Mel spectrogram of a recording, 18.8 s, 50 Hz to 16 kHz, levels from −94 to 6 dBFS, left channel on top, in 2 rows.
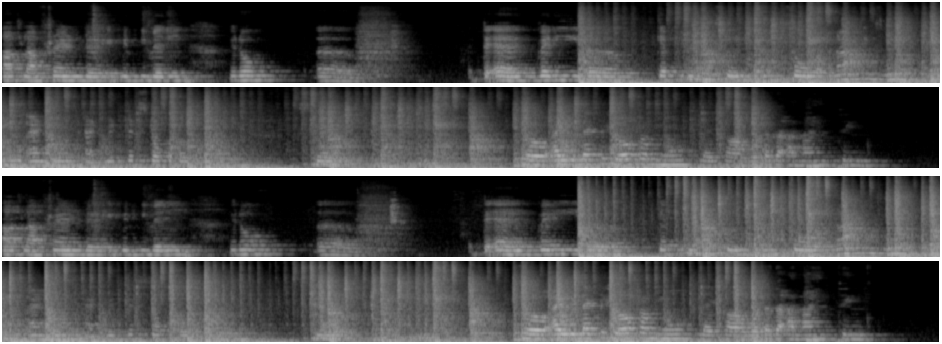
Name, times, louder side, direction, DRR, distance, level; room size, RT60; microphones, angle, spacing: voice 1, 0.0-2.6 3.1-4.0 4.7-9.1 9.3-11.6 12.4-12.8, left 1 dB, 65° left, 3.5 m, -36 dB
sound 1, 5.8-17.1, right 2 dB, 45° right, 1.4 m, -32 dB
voice 2, 12.5-12.9 13.7-18.1, right 3 dB, 85° right, 1.1 m, -34 dB
17.0 x 6.4 x 5.1 m
head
